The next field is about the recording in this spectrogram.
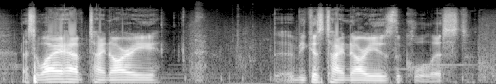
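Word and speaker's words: Tighnari: I have tigari tinari I know it's tyari there's a lot of names I'd rather pronounce different ways that's why I have tinari because tinari is the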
